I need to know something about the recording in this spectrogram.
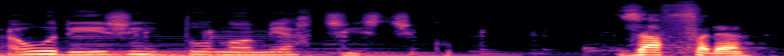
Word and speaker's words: Szafran: origem do nome artístico zafran sz que muita gente pronuncia chfr porque é de de origem polonesa quando eu comecei a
